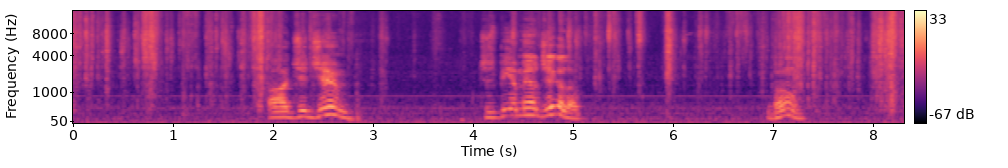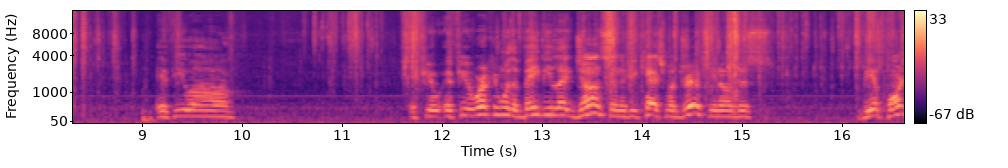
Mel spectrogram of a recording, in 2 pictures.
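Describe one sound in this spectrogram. Plastic card wrappers crinkle as hands handle them.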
